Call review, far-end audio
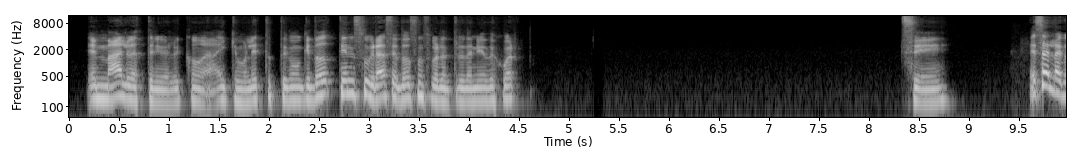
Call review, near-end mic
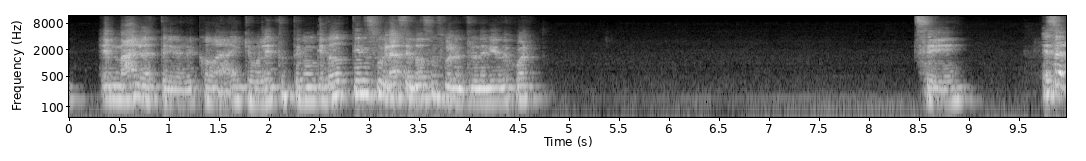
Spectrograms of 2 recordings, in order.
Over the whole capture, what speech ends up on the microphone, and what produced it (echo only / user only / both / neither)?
echo only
